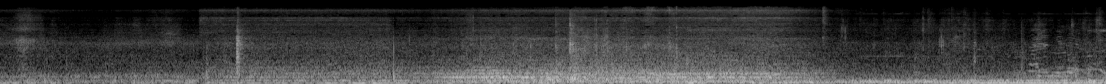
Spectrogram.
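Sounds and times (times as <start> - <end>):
cabin ventilation drone: 0.0 - 10.2
faint passengers' voices: 5.4 - 11.0.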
